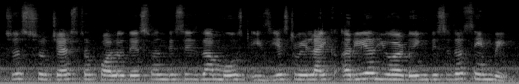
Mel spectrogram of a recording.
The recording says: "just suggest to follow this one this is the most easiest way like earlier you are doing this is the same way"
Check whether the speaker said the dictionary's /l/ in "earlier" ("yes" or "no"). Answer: no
